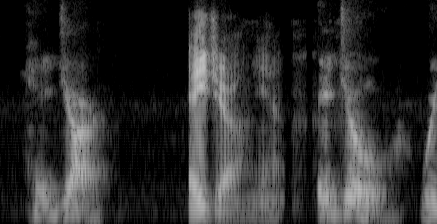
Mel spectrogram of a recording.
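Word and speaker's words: Hadjar: With Hajar. That's how you actually pronounce it. Hajar.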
